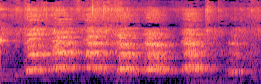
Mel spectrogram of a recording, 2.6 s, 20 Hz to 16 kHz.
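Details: Alaskan Malamute singing to welcome a visitor at the Harbin Li Liu small animals rescue camp in China, home to over 3000 stray dogs: a drawn-out, wavering, tonal howl in several linked pulses, with voices close by.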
